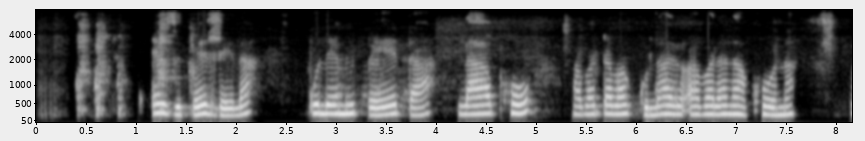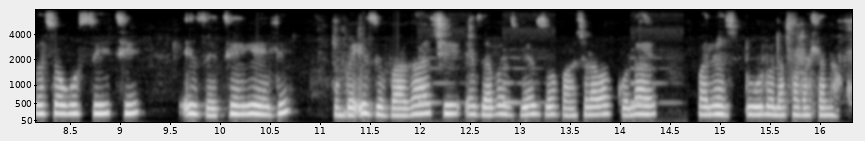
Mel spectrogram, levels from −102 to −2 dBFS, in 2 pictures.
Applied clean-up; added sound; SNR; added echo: none; Keyboard (musical); 20 dB; none.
